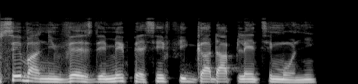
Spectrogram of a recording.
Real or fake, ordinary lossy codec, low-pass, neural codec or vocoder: real; none; 9.9 kHz; none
